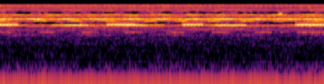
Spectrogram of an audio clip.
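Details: Evening park crickets: continuous shrill chirping from several insects, pulsing in short bursts over a constant high whine, with nothing else standing out.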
